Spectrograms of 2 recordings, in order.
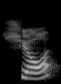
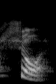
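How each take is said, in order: First: A y-glide follows the sh sound. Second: No y-glide follows the sh sound.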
